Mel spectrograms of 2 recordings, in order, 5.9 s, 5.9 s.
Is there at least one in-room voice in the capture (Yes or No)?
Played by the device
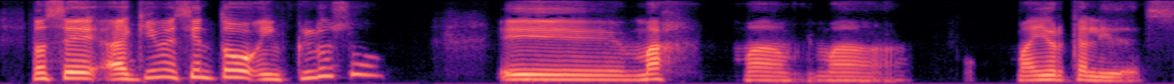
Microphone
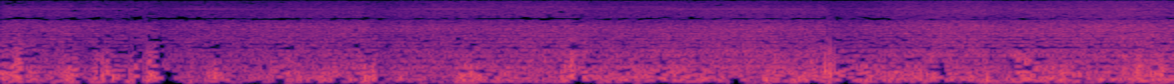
No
